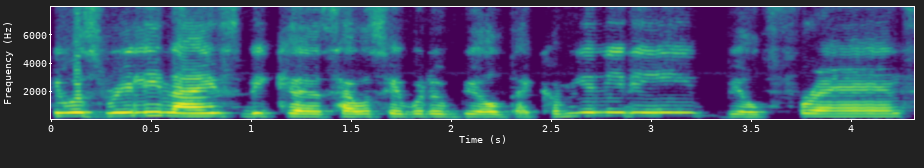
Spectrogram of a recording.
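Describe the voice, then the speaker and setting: Speaking in a Spanish accent, a woman keeps a moderate pace. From Mexico (Torreon, Coahuila), moved to Dallas at 12. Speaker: high school dance teacher. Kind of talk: podcast interview.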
